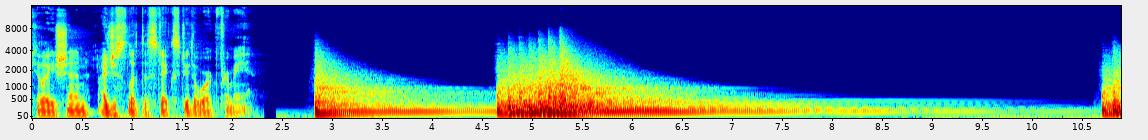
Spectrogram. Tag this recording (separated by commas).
Music, Speech, Percussion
